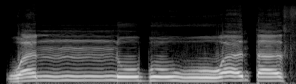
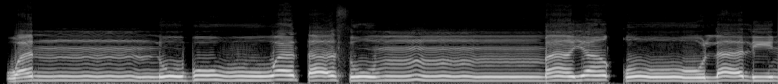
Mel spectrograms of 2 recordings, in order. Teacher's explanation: Wajib kita dengung. Jadi dengung tu secara sempurna. Naikkan terus sampai ke pangkal hidung. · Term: wajibul gunnah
